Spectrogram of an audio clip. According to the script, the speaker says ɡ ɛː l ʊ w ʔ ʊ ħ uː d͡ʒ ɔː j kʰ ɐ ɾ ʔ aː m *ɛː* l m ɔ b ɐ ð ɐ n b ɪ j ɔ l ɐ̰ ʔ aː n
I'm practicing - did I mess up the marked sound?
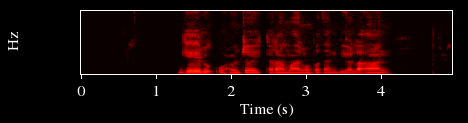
yes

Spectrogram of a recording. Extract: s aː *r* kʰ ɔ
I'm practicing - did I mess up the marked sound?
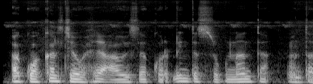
yes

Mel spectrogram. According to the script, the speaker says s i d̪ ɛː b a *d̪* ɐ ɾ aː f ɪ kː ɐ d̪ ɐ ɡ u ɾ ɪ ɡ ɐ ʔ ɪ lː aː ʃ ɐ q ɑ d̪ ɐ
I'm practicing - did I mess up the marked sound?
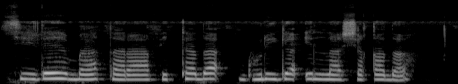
yes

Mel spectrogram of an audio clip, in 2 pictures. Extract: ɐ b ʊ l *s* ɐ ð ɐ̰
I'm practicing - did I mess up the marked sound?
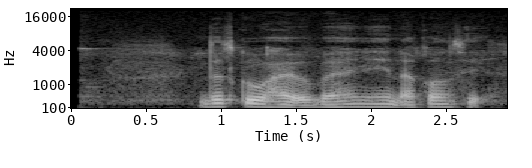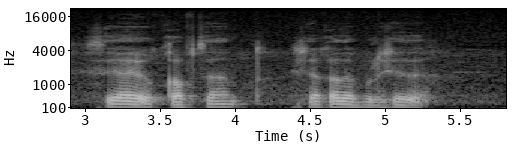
yes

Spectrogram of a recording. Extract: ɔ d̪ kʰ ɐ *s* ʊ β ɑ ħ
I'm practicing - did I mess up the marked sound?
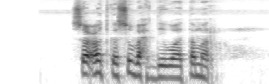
no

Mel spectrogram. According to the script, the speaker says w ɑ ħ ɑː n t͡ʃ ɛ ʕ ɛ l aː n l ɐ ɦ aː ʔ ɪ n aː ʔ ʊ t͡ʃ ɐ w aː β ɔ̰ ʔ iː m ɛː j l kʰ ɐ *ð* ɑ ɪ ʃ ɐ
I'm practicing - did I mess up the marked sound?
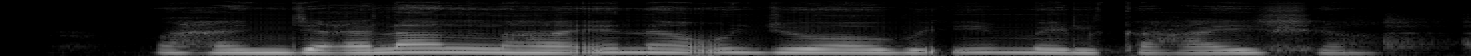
yes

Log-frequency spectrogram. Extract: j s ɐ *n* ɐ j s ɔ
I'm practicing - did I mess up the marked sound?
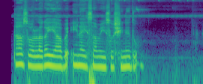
yes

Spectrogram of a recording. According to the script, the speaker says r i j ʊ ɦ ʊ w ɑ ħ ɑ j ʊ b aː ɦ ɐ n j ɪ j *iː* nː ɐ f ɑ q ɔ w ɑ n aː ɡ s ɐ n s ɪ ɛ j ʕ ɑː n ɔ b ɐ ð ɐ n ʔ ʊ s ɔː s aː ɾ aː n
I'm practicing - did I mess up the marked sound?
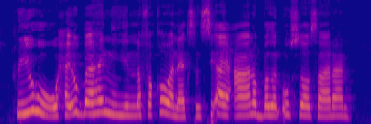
no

